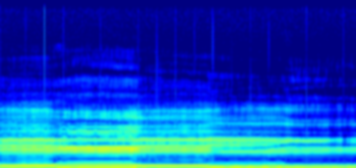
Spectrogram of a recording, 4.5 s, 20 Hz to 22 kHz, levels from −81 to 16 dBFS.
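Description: Music, marred by word clock ticks from 0.32 to 4.29 s: around twenty sharp ticks of uneven strength, about every fifth of a second. A receiver clock running roughly 100 ppm off the sender fits one sample slipping each time. The steady spacing rules out random clicks or dropouts.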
